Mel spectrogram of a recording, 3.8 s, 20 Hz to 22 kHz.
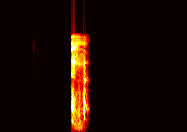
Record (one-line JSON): {"cough_length": "3.8 s", "cough_amplitude": 28007, "cough_signal_mean_std_ratio": 0.16, "survey_phase": "beta (2021-08-13 to 2022-03-07)", "age": "45-64", "gender": "Female", "wearing_mask": "No", "symptom_cough_any": true, "symptom_runny_or_blocked_nose": true, "symptom_sore_throat": true, "symptom_fatigue": true, "symptom_onset": "4 days", "smoker_status": "Never smoked", "respiratory_condition_asthma": false, "respiratory_condition_other": false, "recruitment_source": "Test and Trace", "submission_delay": "2 days", "covid_test_result": "Positive", "covid_test_method": "ePCR"}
